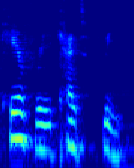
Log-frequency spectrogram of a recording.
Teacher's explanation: So I kept the plosive, the k sound, and the and the fricative sound, but the laterals are interchanging, being the R and the L's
